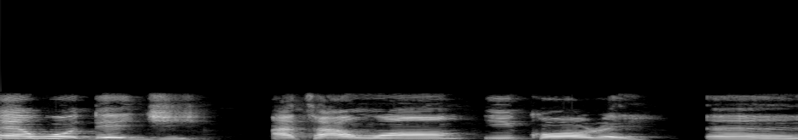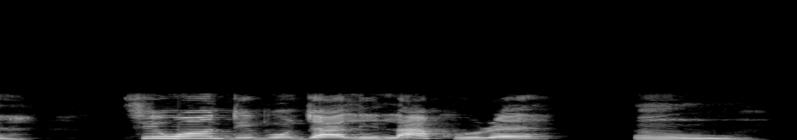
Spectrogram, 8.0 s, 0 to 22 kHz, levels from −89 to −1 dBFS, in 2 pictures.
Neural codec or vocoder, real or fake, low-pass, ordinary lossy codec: none; real; 7.2 kHz; none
